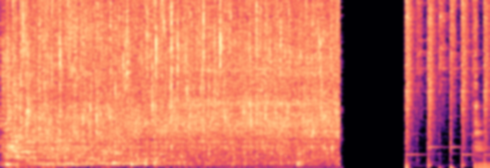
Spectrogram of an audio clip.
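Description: A toilet flushing: water rushing steadily through the bowl, cut off suddenly about four seconds in.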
